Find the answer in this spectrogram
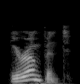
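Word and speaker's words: Erumpent: A rumpant, or do you actually pronounce it? I'm about to go look this up. This is killing me. Erumpant.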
